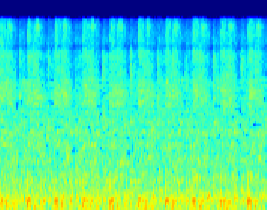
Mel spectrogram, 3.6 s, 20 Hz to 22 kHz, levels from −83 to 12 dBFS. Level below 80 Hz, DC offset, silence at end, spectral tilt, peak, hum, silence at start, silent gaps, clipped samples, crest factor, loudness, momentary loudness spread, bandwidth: -32 dBFS; under 0.1%; 0 s; -4.5 dB/octave; -2 dBFS; none; 0 s; none; under 0.1%; 16 dB; -17 LUFS; 1 LU; 15.5 kHz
